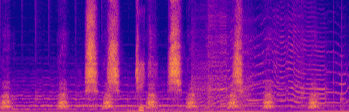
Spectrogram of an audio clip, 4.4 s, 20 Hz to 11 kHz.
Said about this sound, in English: It was around 9 p.m., I do believe. I heard my dog yapping outside. I told him to shush, but he wouldn't let up, so I decided to investigate.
